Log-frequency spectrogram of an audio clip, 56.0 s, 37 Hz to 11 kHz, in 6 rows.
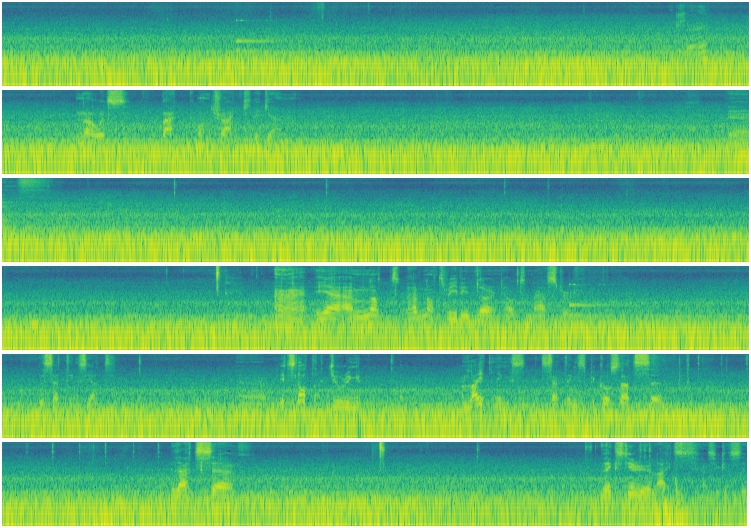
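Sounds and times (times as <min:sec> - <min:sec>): car cabin road rumble: 0:00.0 - 0:56.0.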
